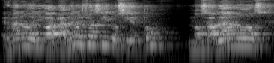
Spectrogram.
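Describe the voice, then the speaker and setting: A man's voice: sits high, normal speed. Man, pastor mid-sermon; lists and repeats for emphasis; very reverberant space. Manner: earnest, keeps calling listeners "brother". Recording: very echoey room, mic far off.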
